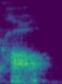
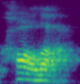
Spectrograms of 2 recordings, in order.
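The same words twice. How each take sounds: First: The word ends cleanly on the L. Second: An extra vowel follows the final L. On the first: The speaker calls it right. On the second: The speaker calls it wrong.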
